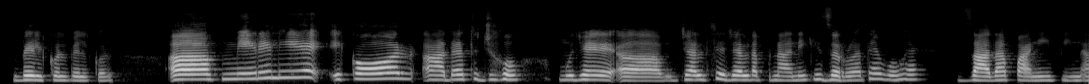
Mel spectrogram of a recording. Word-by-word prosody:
बिल्कुल, 195 0 0
बिल्कुल। 180 -1 -7 0.6
अ, 235 +1 +7
मेरे 255 +4 -1
लिए 315 +1 -1
एक 230 -5 -6
और 255 +1 +5 0.2
आदत 220 +2 -1
जो 220 +1 -4 0.3
मुझे 210 +1 -1 0.2
अ, 175 -2 +1 0.2
जल्द 215 -1 0
से 240 +1 -1
जल्द 205 0 0
अपनाने 200 -1 -6
की 235 +2 -7
ज़रूरत 200 -1 -3
है, 255 - -2
वो 220 -3 -5
है, 230 -1 -5 0.5
ज़्यादा 195 0 +2
पानी 190 -1 -3
पीना। 185 -1 -9
215 Hz, 125 wpm, -21 LUFS, 195-235 Hz, 0.6 s, अ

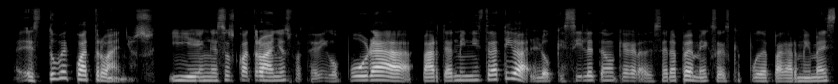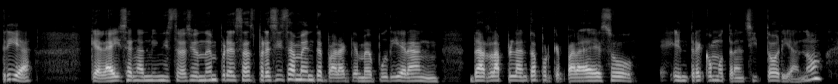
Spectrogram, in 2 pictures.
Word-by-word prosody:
Estuve 245 - -5
4 215 -6 +3
años, 245 +4 -6
y 185 -1 -1
en 180 0 -5
esos 180 +2 -7
4 195 -1 +3
años, 185 +2 +2
pues, - - -18
te 135 - -14
digo, 145 0 -11
pura 200 -2 +6
parte 170 +1 +1
administrativa, 205 +7 +1
lo - - -5
que - - -19
sí 185 - -12
le 195 +1 -2
tengo 190 -1 -7
que - - -12
agradecer 165 0 -6
a - - -2
Pemex 175 -5 -1
es - - -7
que - - -22
pude 155 -1 -5
pagar 145 -1 -3
mi 155 0 -3
maestría, 175 +7 -1 0.6
que - - +2
la 160 - +8
hice 185 +2 -1
en 185 - -6
administración 185 0 -3
de 195 - -1
empresas, 200 -1 0
precisamente 210 +1 +1
para 160 0 0
que 165 +1 -6
me 155 -1 -2
pudieran 170 -3 -1 0.3
dar 185 -1 +5
la 190 0 +4
planta, 190 +1 0
porque 200 0 -7
para 165 +2 +4
eso 175 -2 -1 0.2
entré 180 -1 -5
como 190 -1 -4
transitoria, 175 +3 -4
¿no?, 260 +6 -1
185 Hz, 185 wpm, -22 LUFS, 170-200 Hz, 0.6 s, la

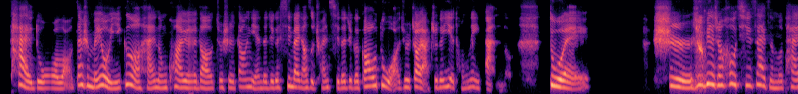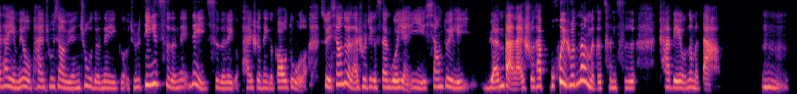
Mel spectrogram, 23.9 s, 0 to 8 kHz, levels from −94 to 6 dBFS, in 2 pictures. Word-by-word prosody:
太 280 - +3
多 200 -1 -2
了， 190 - -4
但 305 0 +1
是 275 - +2
没 235 -1 +1
有 280 -7 +5
一 195 +2 -3
个 305 -5 +1
还 205 0 -4
能 210 -1 -3
跨 225 0 -1
越 205 -1 -1
到 200 -2 -2
就 220 +3 -8
是 215 -2 -5
当 235 +1 -6
年 195 -3 -6
的 200 - -5
这 205 +1 -4
个 215 - -3
《新 255 +3 -2
白 235 -2 +3
娘 200 0 -4
子 200 - -4
传 205 +4 -9
奇》 205 -2 -7
的 205 - -2
这 220 +1 -5
个 205 0 -3
高 260 +5 +2
度 275 -4 0
啊， - - -5
就 230 +4 -4
是 - - -1
赵 240 -2 +3
雅 - - +2
芝 225 - -6
跟 225 +2 -2
叶 245 - -1
童 200 0 -15
那 225 -3 -6
版 - - -1 0.2
的， - - -29 0.6
对。 235 - +6 1.0
是， 235 -6 +5
就 295 +6 +6
变 330 0 +8
成 295 -1 +2
后 320 +1 +1
期 295 -2 -4
再 290 0 -1
怎 220 -3 -6
么 205 +1 -6
拍， 230 +1 -5
它 270 +2 -3
也 230 -4 0
没 215 - -2
有 235 -4 -2
拍 230 +1 -6
出 250 +1 -6
像 230 -4 -3
原 195 +2 -4
著 265 +1 -4
的 200 -3 -5
那 205 0 -4
一 190 - -6
个， 195 0 -12
就 225 - -11
是 230 - -5
第 305 +4 +4
1 340 +1 +6
次 315 -4 -6
的 215 - -3
那 230 +4 -8
那 330 - 0
一 200 -9 -3
次 215 +4 -10
的 190 - -4
那 195 -1 -3
个 - - -17
拍 210 0 -7
摄 220 -1 -4
那 205 0 -6
个 185 - -9
高 215 +2 0
度 - - -4
了， - - -11 0.2
所 265 - -1
以 230 - +4
相 320 +4 +1
对 345 - +2
来 200 -2 -1
说 240 - -2
这 235 0 -4
个 - - +1
《三 225 -1 -2
国 220 -1 +5
演 220 0 -1
义》 205 -2 -5
相 245 +3 -4
对 250 -3 -1
于 210 +7 -3 0.3
原 225 +4 +2
版 170 - +6
来 170 - +1
说， 240 - -2
它 260 +1 +2
不 260 +1 -7
会 395 -2 +8
说 305 +1 +1
那 430 +3 +6
么 235 - +3
地 195 0 -6
参 215 0 -6
差， 200 - -16 0.6
差 230 - -2
别 215 -2 +3
有 205 -2 +1
那 230 +2 -5
么 195 - -7
大。 - - +1 0.8
嗯。 235 +1 -5
225 Hz, 305 characters per minute, -23 LUFS, 205-255 Hz, 1.0 s, 变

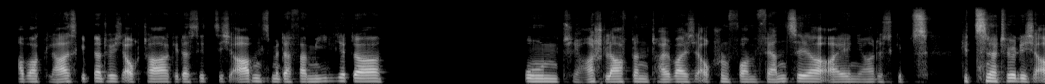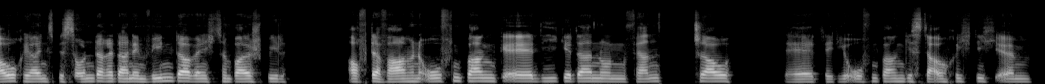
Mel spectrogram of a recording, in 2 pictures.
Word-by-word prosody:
Aber 130 +1 -2
klar, 125 -1 0
es - - -10
gibt 145 -1 -11
natürlich 140 -1 -2
auch - - +1
Tage, 130 -1 +1
da 130 - -1
sitze 140 +3 -12
ich 135 - -7
abends 135 +2 +2
mit 135 -1 -5
der 130 - 0
Familie 135 +4 -4
da 145 -2 +5 1.4
und 135 -2 -1
ja, 115 +2 -5
schlafe 130 0 +1
dann 130 -2 -5
teilweise 125 +2 -1
auch - - -4
schon 135 - -7
vorm 125 0 -4
Fernseher 135 +3 0
ein, 125 +1 -2
ja. 120 +1 -10
Das 125 -1 -14
gibt's 120 -1 -1 0.3
gibt's - - +4
natürlich 145 -1 +2
auch, 145 +3 +4
ja. 135 -1 +3
Insbesondere 135 +2 0
dann 140 -1 +4
im 135 -2 0
Winter, 150 +1 +4
wenn 140 0 +1
ich 135 -1 -6
zum 140 -1 -6
Beispiel 135 -1 +1 0.6
auf 135 0 0
der 140 -5 +3
warmen 135 +2 +4
Ofenbank, 150 0 +1
äh, 145 0 +5
liege 145 +1 -3
dann 145 0 +2
und 135 -1 -3
Ferns 135 +3 -3 0.3
schau, 145 -1 +4 0.5
äh 120 +1 -1
die 125 0 -10
die 130 +2 -9
Ofenbank 140 +2 -4
ist 140 - -5
da - - +3
auch 130 0 -3
richtig, 140 0 -9
ähm, 130 0 -3
135 Hz, 170 wpm, -23 LUFS, 130-145 Hz, 1.4 s, da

